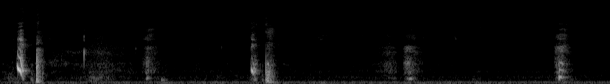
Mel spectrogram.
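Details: Breathy sneezing with grass pollen allergy after a walk in the park.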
